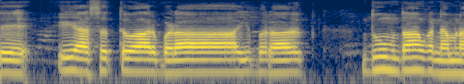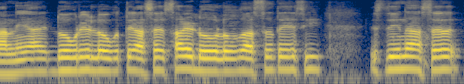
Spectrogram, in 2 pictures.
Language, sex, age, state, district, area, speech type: Dogri, male, 30-45, Jammu and Kashmir, Samba, rural, spontaneous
